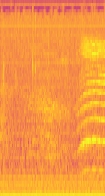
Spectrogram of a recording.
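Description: Steady low electrical hum, with a faint high-pitched animal call that rises and then holds, starting near the end.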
